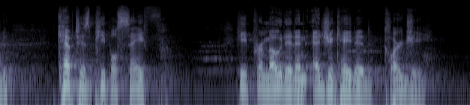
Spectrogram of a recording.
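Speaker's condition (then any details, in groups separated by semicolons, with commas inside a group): No condition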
